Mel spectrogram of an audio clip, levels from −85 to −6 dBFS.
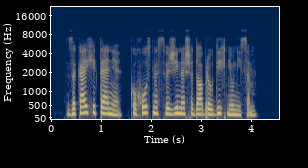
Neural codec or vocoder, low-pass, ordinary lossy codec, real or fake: none; 7.2 kHz; Opus, 32 kbps; real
